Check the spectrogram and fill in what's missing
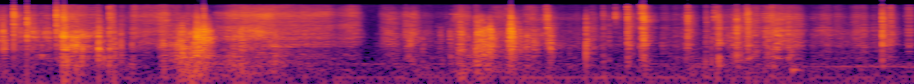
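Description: Fingertips and nails turn and rub the thin paper ad pages of an open telephone directory. Crisp, bright rustles and sharp crinkling ticks come in quick bursts over a faint steady low hum.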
